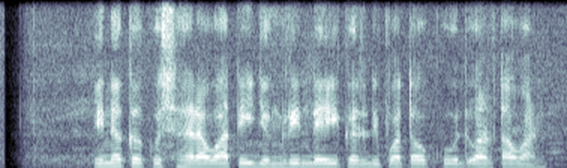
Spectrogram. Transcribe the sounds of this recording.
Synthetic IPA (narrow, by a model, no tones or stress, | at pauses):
ʔinəkəkusɦeɾawat̪id͡ʒɨŋɡɾindejkɨrdipɔt̪ɔkuwart̪awan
